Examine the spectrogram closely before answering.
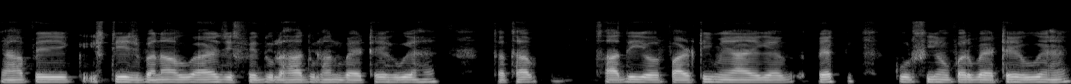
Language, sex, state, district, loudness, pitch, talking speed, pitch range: Hindi, male, Uttar Pradesh, Gorakhpur, -23 LUFS, 110 Hz, 150 wpm, 105-115 Hz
